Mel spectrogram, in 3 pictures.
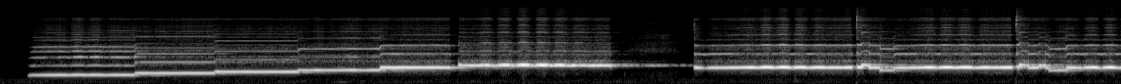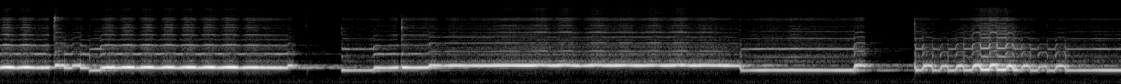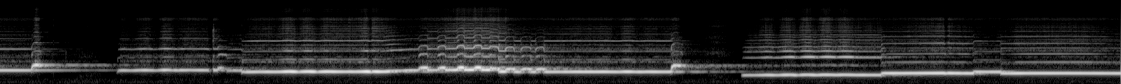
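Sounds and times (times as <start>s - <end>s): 
flute with reverb: 0.0s - 33.6s.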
